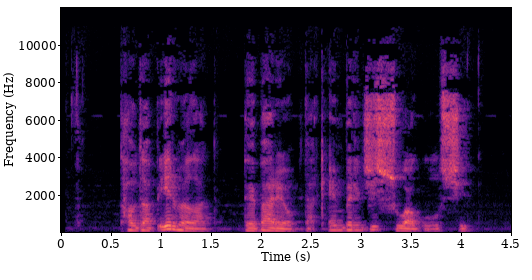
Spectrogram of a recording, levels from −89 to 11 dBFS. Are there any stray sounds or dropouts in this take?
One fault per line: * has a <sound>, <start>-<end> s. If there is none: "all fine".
all fine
